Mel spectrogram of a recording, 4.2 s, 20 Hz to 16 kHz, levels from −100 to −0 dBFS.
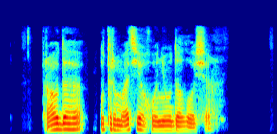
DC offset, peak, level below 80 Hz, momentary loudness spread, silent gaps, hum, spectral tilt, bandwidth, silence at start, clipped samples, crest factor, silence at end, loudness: under 0.1%; -2 dBFS; -60 dBFS; 10 LU; 1.35-1.39 s; none; -6.5 dB/octave; 7.8 kHz; 0.65 s; under 0.1%; 18 dB; 0.95 s; -19 LUFS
